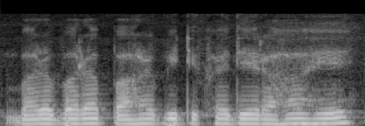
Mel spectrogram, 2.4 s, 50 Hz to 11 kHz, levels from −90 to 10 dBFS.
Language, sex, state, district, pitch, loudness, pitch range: Hindi, male, Arunachal Pradesh, Papum Pare, 120 Hz, -15 LUFS, 120-125 Hz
